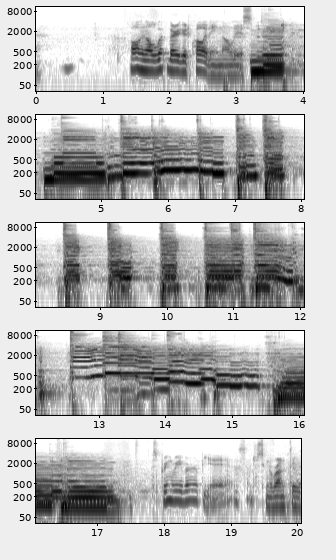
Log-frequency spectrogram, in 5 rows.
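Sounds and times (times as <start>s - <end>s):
electric guitar with reverb: 3.2s - 17.8s.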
